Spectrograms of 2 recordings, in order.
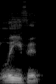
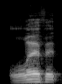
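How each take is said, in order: First: The first syllable sounds like 'leave'. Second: The first syllable sounds like 'lev'. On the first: It jokes that he left the company. "I pronounce it Leavitt because he left the company" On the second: This is the name's usual form. "the lead designer's name is Troy Levitt"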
